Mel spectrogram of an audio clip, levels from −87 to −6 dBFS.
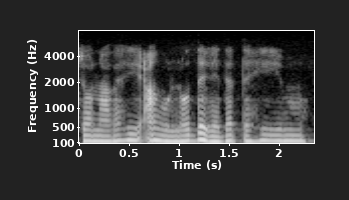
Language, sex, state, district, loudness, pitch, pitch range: Chakma, female, Tripura, Dhalai, -22 LUFS, 145 Hz, 140-150 Hz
